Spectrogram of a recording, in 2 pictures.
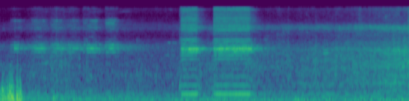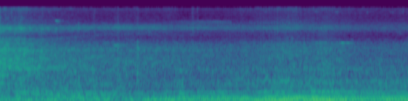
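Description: Engine and road noise of a moving road vehicle heard from on board, with two short horn toots about two and a half to three seconds in. The engine hum grows louder near the end.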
